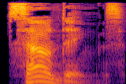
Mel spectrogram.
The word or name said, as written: soundings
